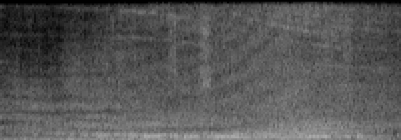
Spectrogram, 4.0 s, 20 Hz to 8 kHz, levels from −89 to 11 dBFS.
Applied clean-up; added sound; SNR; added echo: none; Aircraft; -3 dB; none.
